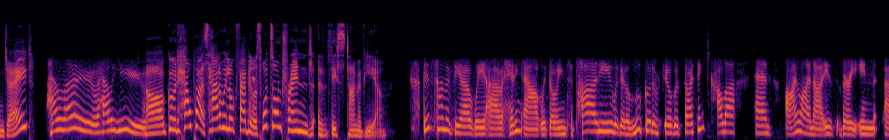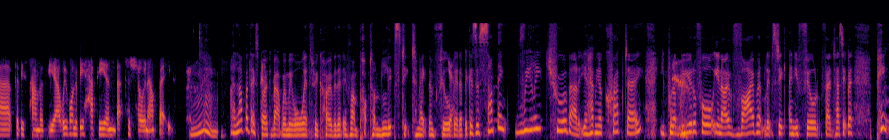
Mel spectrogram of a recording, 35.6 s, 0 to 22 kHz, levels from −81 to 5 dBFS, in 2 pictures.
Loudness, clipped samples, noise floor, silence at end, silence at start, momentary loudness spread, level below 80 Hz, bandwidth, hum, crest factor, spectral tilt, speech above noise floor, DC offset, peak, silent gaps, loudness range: -25 LUFS; under 0.1%; -48 dBFS; 0 s; 0 s; 7 LU; -60 dBFS; 11.5 kHz; none; 18 dB; -5.5 dB/octave; 24 dB; under 0.1%; -6 dBFS; none; 4 LU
